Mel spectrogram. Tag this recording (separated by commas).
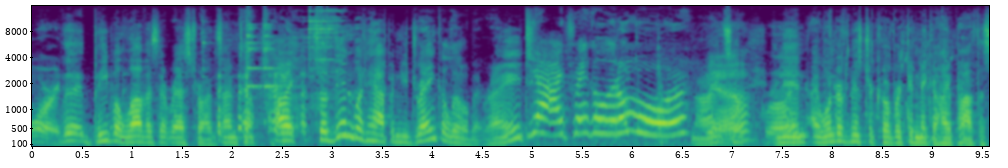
Speech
